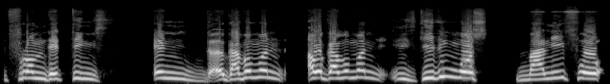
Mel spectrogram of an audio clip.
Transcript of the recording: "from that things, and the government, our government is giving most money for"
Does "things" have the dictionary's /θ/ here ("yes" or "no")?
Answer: no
